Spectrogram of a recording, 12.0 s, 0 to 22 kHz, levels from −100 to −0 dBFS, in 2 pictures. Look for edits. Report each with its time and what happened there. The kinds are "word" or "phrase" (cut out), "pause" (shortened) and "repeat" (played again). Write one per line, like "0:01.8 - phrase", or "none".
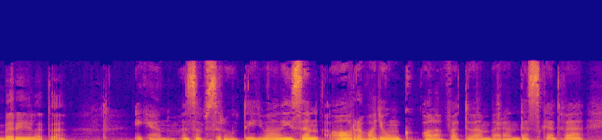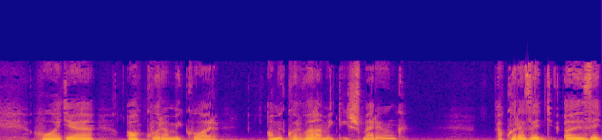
none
